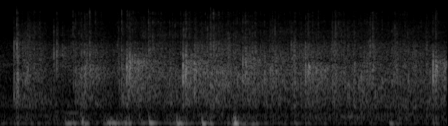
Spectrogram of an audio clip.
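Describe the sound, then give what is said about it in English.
A church audience claps steadily throughout, a dense wash of many hands, sustained for the full few seconds without any speech over it. “If you want to clap for him, clap for him.”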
